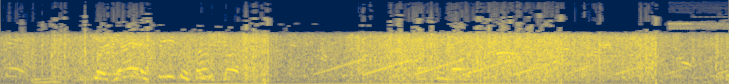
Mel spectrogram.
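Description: Rapid, repeated rising radio sweep tones chirp through a dense wash of crackling radio static, a reception captured one night by Saul Chernos at Burnt River, Ontario. The reception is loud and steady, with a brief dip partway through.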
